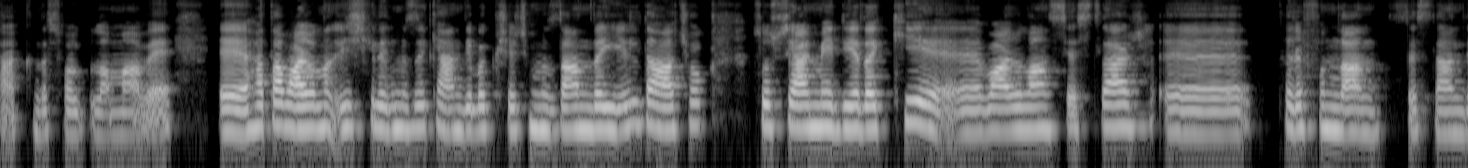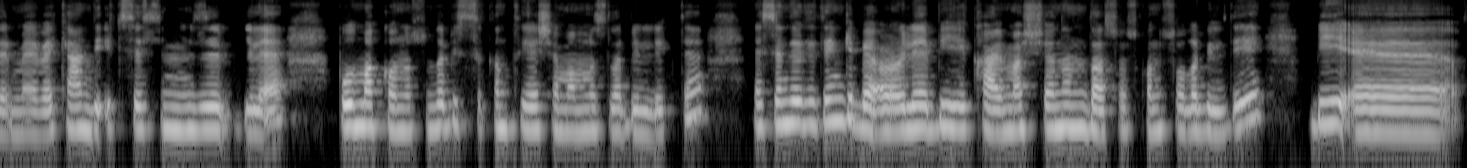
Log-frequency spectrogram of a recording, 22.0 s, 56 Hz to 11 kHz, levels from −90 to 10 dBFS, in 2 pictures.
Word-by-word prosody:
hakkında 170 -1 -7
sorgulama 170 -2 -5
ve, - - -3 0.3
eee, 180 -1 +4
hatta 205 +2 +4
var 195 -1 +9
olan 200 0 0
ilişkilerimize 200 0 -2
kendi 185 -2 -1
bakış 190 0 -4
açımızdan 190 0 +1
değil, 195 +3 +1
daha 195 -3 +6
çok 220 +3 -7 0.3
sosyal 210 -1 +3
medyadaki, 200 +2 +2
iii, 175 -5 0
var 185 0 +5
olan 195 +1 +2
sesler, 205 - -1
eee, 170 +1 -2 0.2
tarafından 190 -3 +1
seslendirmeye 170 -1 -5
ve 170 +2 -2
kendi 195 -1 0
iç 200 - -11
sesimizi 195 -1 -1
bile 175 -1 0 0.4
bulma 210 0 +5
konusunda 195 +1 -4
bir - - -5
sıkıntı 205 -2 -7
yaşamamızla 185 -1 -3
birlikte, 175 - -4 0.4
e, 210 - -3
senin 225 +2 +1
de, 230 -1 +3
dediğin 240 +3 0
gibi, 210 -7 +2
öyle 190 +2 +3
bir 200 -2 0
karmaşanın 195 +2 0
da 180 -2 +3
söz 185 +2 -12
konusu 185 +1 -7
olabildiği 185 - -1 0.3
bir, 225 +1 +2
iii, 175 -2 +1
195 Hz, 130 wpm, -23 LUFS, 180-205 Hz, 0.4 s, var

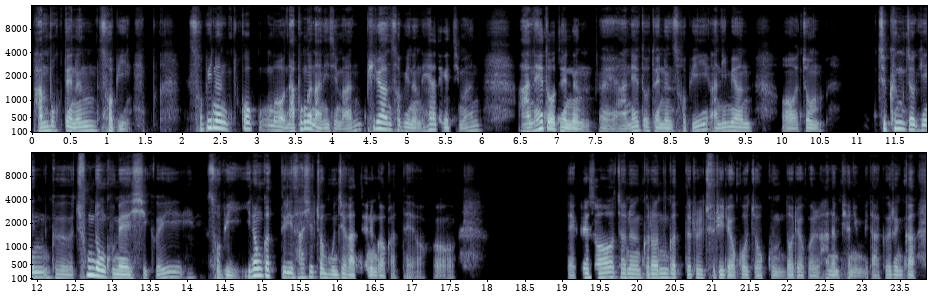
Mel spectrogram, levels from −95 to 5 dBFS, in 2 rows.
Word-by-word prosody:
반복되는 125 +1 +2
소비. 95 -9 -2 0.8
소비는 200 0 +4 0.2
꼭 180 0 +1 0.2
뭐 130 -4 +2
나쁜 105 - +1
건 190 -4 +5
아니지만 100 +5 -3
필요한 175 -1 +4
소비는 120 -9 -2
해야 155 0 0
되겠지만 110 +4 -6 0.5
안 110 +3 0
해도 190 +5 +6
되는 100 -6 +2
예 90 -3 -5
안 90 +3 -4
해도 130 +2 -1
되는 105 -3 0
소비 135 +11 -4
아니면 110 +1 0 0.4
어 95 +1 -3
좀 100 -3 -2 0.8
즉흥적인 145 -6 +2
그 110 -4 -3
충동 195 - +6
구매식의 120 +3 0
소비 100 -8 -3
이런 190 +4 +6
것들이 175 -8 +1
사실 130 +4 -2
좀 130 -3 0
문제가 110 -2 +1
되는 100 0 0
것 95 -1 -1
같아요. - - -11 0.3
어. - - -9 1.6
네 95 - -5
그래서 130 +2 +2
저는 125 -3 0
그런 120 +1 +1
것들을 120 -1 -3
줄이려고 105 -2 -2
쪼금 100 -1 -7
노력을 95 -2 -4
하는 105 +3 -4
편입니다. 95 -2 -8
그러니까 105 0 -3
115 Hz, 275 characters per minute, -25 LUFS, 100-140 Hz, 1.6 s, 해도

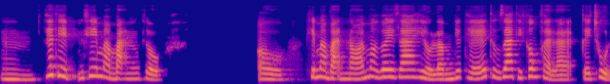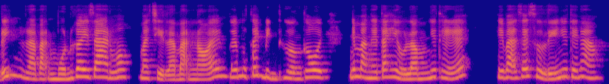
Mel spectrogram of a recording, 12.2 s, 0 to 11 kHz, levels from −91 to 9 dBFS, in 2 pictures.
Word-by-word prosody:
Ừm, 195 -2 -3
thế 360 - +5
thì 325 -4 +3 0.2
khi 330 0 +3
mà 285 -5 +2
bạn, 215 -2 0
kiểu 195 -5 -1 1.0
Ừ. 195 -3 -2 0.2
Khi 285 - -2
mà 285 -1 +2
bạn 220 -3 +2
nói 215 +1 0
mà 295 +1 -1
gây 285 +1 +4
ra 285 0 +3
hiểu 255 -8 0
lầm 200 +1 0
như 255 - -1
thế 230 +2 0
thực 290 - -3
ra 295 +3 +7
thì 250 - -4
không 300 +2 0
phải 225 - -1
là 180 0 -3
cái 215 - -3
chủ 240 -1 0
đích 305 - +1
là 210 -3 +1
bạn 210 0 0
muốn 205 0 +2
gây 295 +1 +5
ra, 285 -1 +5
đúng 245 +2 -2
không? 285 - -1
Mà 240 - 0
chỉ 215 -4 -1
là 185 0 -1
bạn 195 0 0
nói 195 +12 +1
với 280 - +1
một 315 - -1
cách 340 -1 -1
bình 265 -6 -1
thường 230 -3 -1
thôi. 270 0 +3 0.3
Nhưng 290 +1 0
mà 285 - +4
người 245 -1 +1
ta 280 +2 +1
hiểu 270 -7 0
lầm 210 +1 +2
như 275 - +1
thế 245 -5 -2
ấy, 310 +8 0 0.3
thì 265 - +1
bạn 265 -3 +2
sẽ 300 +2 +1
xử 285 -6 -1
lý 210 +3 +1
như 295 +3 0
thế 280 - -1
nào? 275 -4 -1
245 Hz, 310 wpm, -23 LUFS, 210-285 Hz, 1.0 s, ra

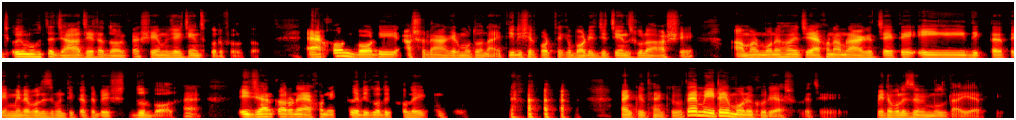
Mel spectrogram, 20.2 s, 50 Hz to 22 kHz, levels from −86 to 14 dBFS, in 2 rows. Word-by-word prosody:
ওই 140 - +6
মুহূর্তে 135 0 0
যা 100 - +3
যেটা 115 +2 0
দরকার 95 +7 -4
সেই 120 - -1
অনুযায়ী 105 0 -1
চেঞ্জ 100 -2 -1
করে - - -6
ফেলত। - - -16 0.7
এখন 175 +1 +2 0.2
বডি 125 +2 +4 0.2
আসলে 130 -2 -5
আগের 105 +1 -2
মত 105 - -7
নাই। - - -3
৩০ 120 +1 -3
এর - - -10
পর 120 - +1
থেকে 120 -1 -6
বডির 100 +1 -1
যে 105 - -4
চেঞ্জগুলো 105 0 -1
আসে, - - -5 0.5
আমার 115 +6 0
মনে 125 +1 0
হয় 130 0 0
যে 125 - +1
এখন 125 +4 -3
আমরা 120 0 +1
আগের 110 +1 0
চাইতে 115 +3 +1 0.2
এই 120 0 +4 0.4
দিকটাতে, 115 -1 -2
মেটাবলিজম 105 +1 -1
এর 100 - -6
দিকটাতে - - -6
বেশ 95 -2 -3 0.2
দুর্বল। 110 -4 -2
হ্যাঁ? - - -7 0.5
এই 135 - +8
যার 140 0 +5
কারণে 135 0 +3
এখন 135 +2 -4
একটু - - -31
এদিক 120 +1 -3
ওদিক 120 0 -3
হলেই 110 +2 -2
কিন্তু 100 +1 -19 1.6
থ্যাংক 120 -2 +4
ইউ, 100 - -2
থ্যাংক 90 -1 -4
ইউ। - - -5
তাই 225 - +10
আমি 200 - +6
এটাই 185 0 +6
মনে 120 -2 +3
করি - - -3
আসলে - - -16
যে - - -19 0.5
মেটাবলিজমই 110 0 -1
মূল 90 -1 -5
দায়ি - - -6
আরকি। - - -26
115 Hz, 190 wpm, -23 LUFS, 105-125 Hz, 1.6 s, তাই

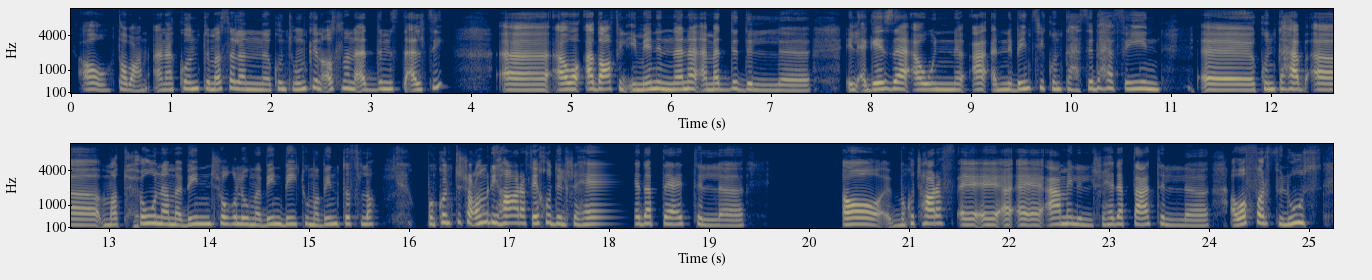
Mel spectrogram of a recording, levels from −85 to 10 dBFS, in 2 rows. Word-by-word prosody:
آه، 240 -3 -2
طبعًا. 225 -5 -3
أنا 230 +1 -3
كنت 265 +2 -1
مثلًا 240 -2 0
كنت 255 +1 -4
ممكن 270 +4 -1
أصلًا 270 0 -1
أقدّم 230 +3 0
استقالتي، 260 - -3 0.5
آآ 220 0 +2
أو 235 +2 +4
أضعف 255 +1 +4
الإيمان 235 +1 +1
إن 240 -3 +3
أنا 250 +2 +4
أمدد 230 +1 -1
ال 210 -2 -3 0.4
الإجازة، 240 +5 +2
أو 230 0 +1
إن 230 0 0
أ 225 - -3 0.3
إن 230 +2 -1
بنتي 270 +5 0
كنت 255 -2 -3
هاسبيها 270 +6 -3
فين؟ 255 -1 +1 0.4
آآ 220 -1 +4
كنت 245 +2 -1
هابقى 230 -3 +2
مطحونة 265 +4 +1
ما 235 -2 +1
بين 260 +5 +1
شُغل 260 -1 0
وما 235 -2 0
بين 250 +4 0
بِيِت 255 +1 -3
وما 235 -3 -1
بين 245 +4 0
طفلة، 260 -1 -4 0.5
ما 255 - 0
كنتش 310 +2 -2
عمري 305 +4 +3
هاعرف 285 0 +3
آخُد 280 -1 +1
الشهادة 255 +1 -2
بتاعة 260 -2 -2
ال 215 -3 -4 1.2
آه، 240 -1 +5
ما 220 +3 -8
كنتش 280 +2 -7
هاعرف 280 0 +3
آآ - - -1
آآ 225 0 -1
أ - - -2 0.2
آآ - - -3
أعمل 250 +2 +1
الشهادة 235 +3 -4
بتاعة 255 -1 +1
ال 210 -4 -6 0.2
أوفّر 265 +7 +3
فلوس 275 +2 0
245 Hz, 145 wpm, -24 LUFS, 225-265 Hz, 1.2 s, آه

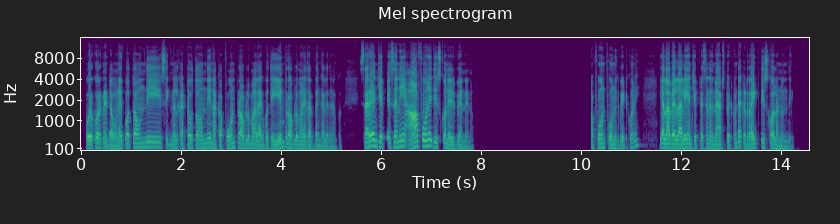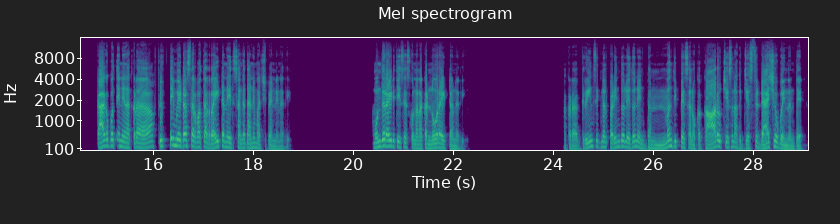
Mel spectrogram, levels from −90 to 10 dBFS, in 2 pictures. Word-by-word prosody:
ఉరుకురకనే 150 +3 +1
down 100 +3 -1
అయిపోతా 140 +3 -2
ఉంది. 155 +2 -2 0.3
Signal 125 +4 -6
cut - - -3
అవుతా 135 0 -3
ఉంది. 135 +3 -3
నాకు - - -2
ఆ - - -21
ఫోన్ 135 +5 -2
ప్రాబ్లమా 130 -2 0
లేకపోతే 120 +3 -3
ఏం 150 - 0
ప్రాబ్లమ్ 125 -3 -2
అనేది 120 -2 -2
అర్థం 95 +4 -8
కాలేదు 90 -2 -8
నాకు. 80 - -21 0.5
సరే 150 +5 +7
అని 180 - -5
చెప్పేసని 165 +3 +1 0.2
ఆ - - +10
ఫోనే 195 +1 +3
తీసుకొని 150 -3 -2
వెళ్ళిపోయాను 115 -5 -4
నేను... 80 0 -16 2.4
ఆ - - -6
ఫోన్ 140 +1 -1
ఫోన్‌కి 125 -1 -4
పెట్టుకొని 145 +8 -5 0.5
ఎలా 140 - +7
వెళ్ళాలి 130 -1 +5
అని 130 - -5
చెప్పేసి 125 +2 -4
అది 125 - -5
మాప్స్ 115 0 -1
పెట్టుకుంటే 145 +4 -2
అక్కడ 135 -4 -4
రైట్ 130 +1 +2
తీసుకోవాలి 135 -4 -1
అని 90 - -8
ఉంది. 85 -1 -14 0.7
కాకపోతే 195 +6 +4
నేను 155 -2 +3
అక్కడ 155 0 0 0.4
ఫిఫ్టీ 195 +3 +1
మీటర్స్ 195 +1 +4
తర్వాత 160 -2 0 0.2
రైట్ 175 +7 +3
అనేది 155 -3 0
సంగతాన్ని 140 +2 -1
మర్చిపోయాను 95 -8 -4
నేను 85 0 -9
అది. - - -17 1.7
ముందే 175 +6 +3
రైట్ 190 0 +5
తీసేసుకున్నాను. 145 -6 -1
అక్కడ 135 - 0
నో 135 - +2
రైట్ 125 -3 0
అన్నది. 95 -5 -9 2.0
అక్కడ - - -5 0.2
గ్రీన్ 160 +8 -1
సిగ్నల్ 165 -3 -4
పడిందో, 175 +4 0
లేదో, 155 +3 0
నేను 130 -6 -3
దన్మని 120 - -3
తిప్పేసాను. 150 -9 -1
ఒక - - -5
కారు 180 - +5
వచ్చేసి 170 -1 -2
నాకు 125 -4 -9
జస్ట్ 125 +7 -2
డ్యాష్ 150 +1 +5
ఇవ్వబోయింది 115 - 0
అంతే. 100 - -3
135 Hz, 160 wpm, -25 LUFS, 120-160 Hz, 2.4 s, ఆ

